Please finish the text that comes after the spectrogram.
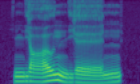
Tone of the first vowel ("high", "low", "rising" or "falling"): rising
